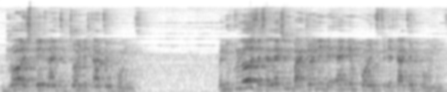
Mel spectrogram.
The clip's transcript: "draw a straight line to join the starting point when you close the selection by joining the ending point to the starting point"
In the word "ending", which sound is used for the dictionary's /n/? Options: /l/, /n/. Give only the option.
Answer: /n/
